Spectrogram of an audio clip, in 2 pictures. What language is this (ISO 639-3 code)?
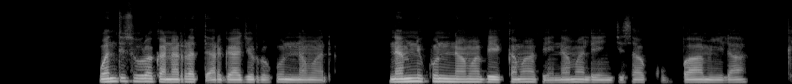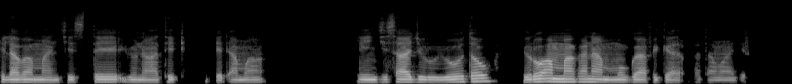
orm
